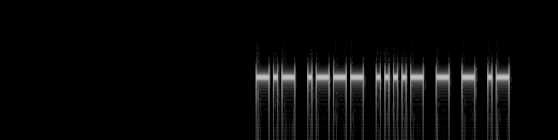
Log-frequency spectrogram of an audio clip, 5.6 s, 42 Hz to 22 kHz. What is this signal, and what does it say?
Morse code, heard as a keyed tone, about 27 wpm, 700 Hz. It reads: KJ4TTA
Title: USA Call Signs - 6 Characters - Repeated 3x - 28wpm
